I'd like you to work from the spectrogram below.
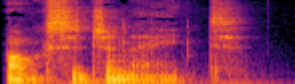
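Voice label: "oxygenate", British English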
